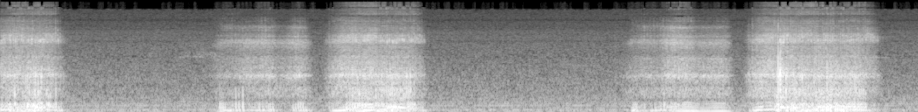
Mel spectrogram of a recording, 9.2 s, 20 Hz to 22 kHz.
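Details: Real-time recording of a woman asleep at night after being very tired, no talking, described as REM sleep: paired snorts and rattling snores on each breath, about 14 breaths a minute, with quiet gaps; loud snoring.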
